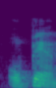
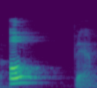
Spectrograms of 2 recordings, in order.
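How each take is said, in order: First: The stress is on the last syllable. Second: The stress is on the first syllable. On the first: The speaker calls it wrong. "Eu não falo open, open" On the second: The speaker calls it right. "eu falo open. Então é a primeira"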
